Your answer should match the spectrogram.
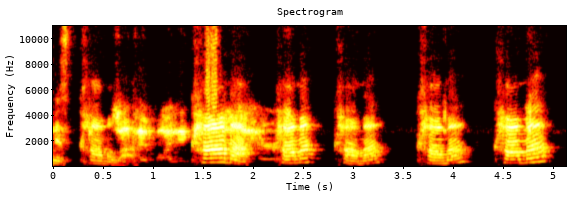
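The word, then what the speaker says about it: Kamala: get me the source and her name is commala comma comma comma comma comma comma commala say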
